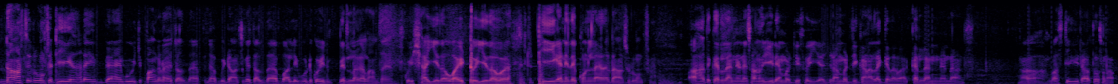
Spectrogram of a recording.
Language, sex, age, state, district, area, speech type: Dogri, male, 18-30, Jammu and Kashmir, Samba, rural, spontaneous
